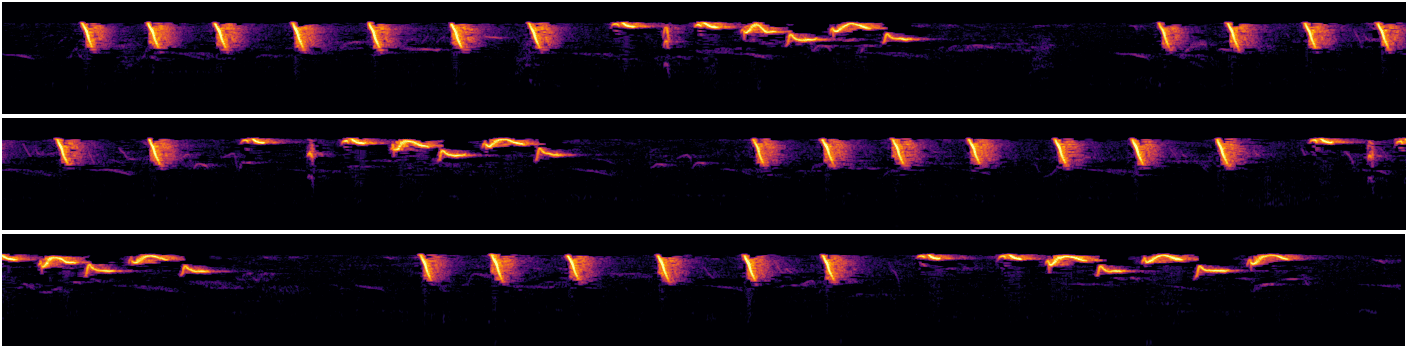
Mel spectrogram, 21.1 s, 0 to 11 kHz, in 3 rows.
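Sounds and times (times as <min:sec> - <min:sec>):
Malachite Sunbird: 0:00.0 - 0:21.0.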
